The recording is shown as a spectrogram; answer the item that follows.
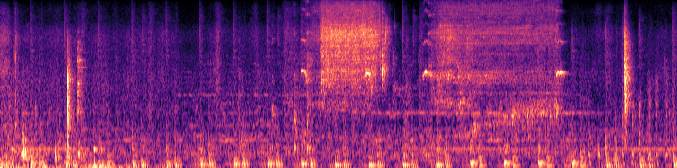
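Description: Water runs steadily from a tap into a sink, a broadband hiss in two bursts with brief splashes and small clinks in between, fairly close and alone without talk.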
